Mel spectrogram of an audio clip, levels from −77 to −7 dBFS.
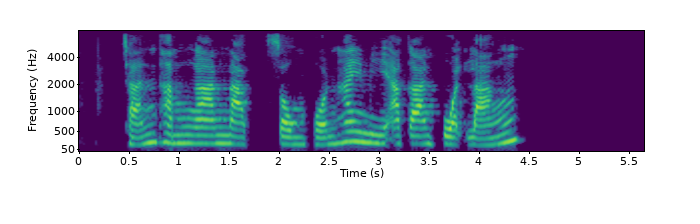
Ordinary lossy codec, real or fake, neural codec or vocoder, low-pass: none; real; none; 7.2 kHz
